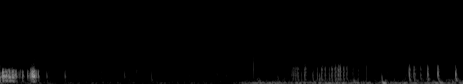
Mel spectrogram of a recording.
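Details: Real stomach sounds, not recorded in real time: soft gurgles and bubbling rumbles in bursts with quiet gaps; normal bowel sounds (borborygmi) of active digestion.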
